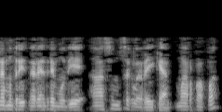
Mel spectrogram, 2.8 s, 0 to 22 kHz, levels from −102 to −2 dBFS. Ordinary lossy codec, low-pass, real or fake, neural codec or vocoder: none; 5.4 kHz; fake; vocoder, 22.05 kHz, 80 mel bands, Vocos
